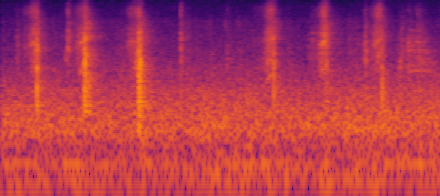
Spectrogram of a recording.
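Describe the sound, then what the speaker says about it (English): Cards from a Porta Nigra board game action deck are shuffled by hand, giving a series of crisp riffling snaps at uneven intervals, close and clear with no talk. "You're going to shuffle your action deck."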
